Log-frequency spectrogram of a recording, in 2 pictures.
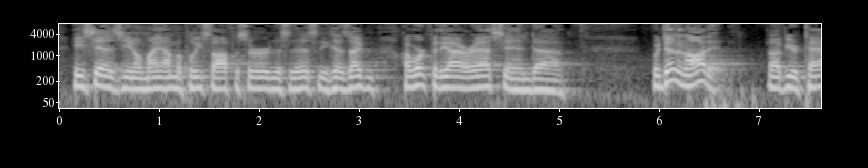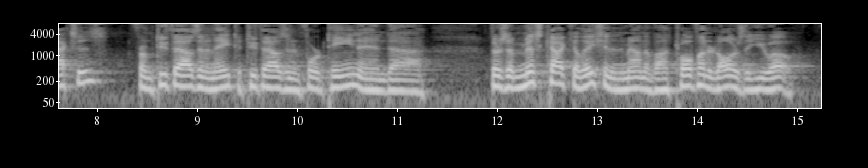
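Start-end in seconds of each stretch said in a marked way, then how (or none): none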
